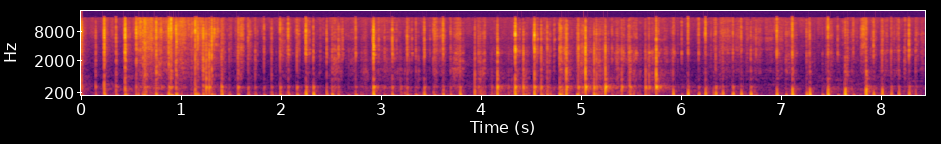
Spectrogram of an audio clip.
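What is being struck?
Thin ridged plastic bottle.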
